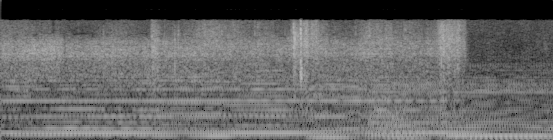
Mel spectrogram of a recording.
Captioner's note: none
